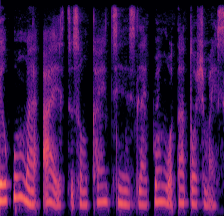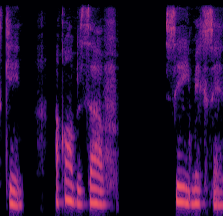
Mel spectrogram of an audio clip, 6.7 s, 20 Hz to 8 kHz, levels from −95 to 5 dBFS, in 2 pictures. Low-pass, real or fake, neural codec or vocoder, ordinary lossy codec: 7.2 kHz; real; none; none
